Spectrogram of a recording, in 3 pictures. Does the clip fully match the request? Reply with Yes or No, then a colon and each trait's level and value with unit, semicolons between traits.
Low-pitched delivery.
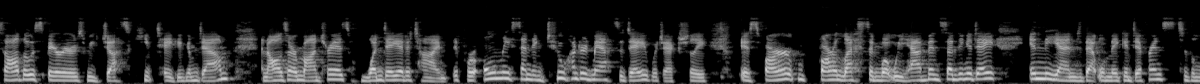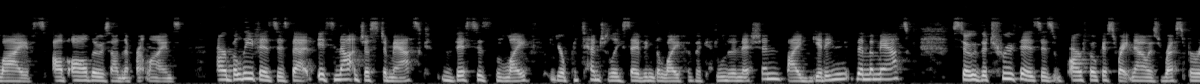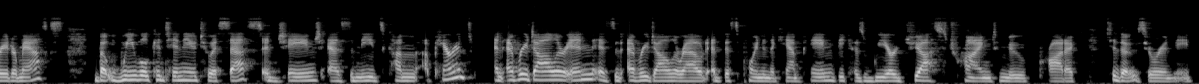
No: medium, 185 Hz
